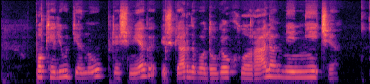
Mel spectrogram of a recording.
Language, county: Lithuanian, Vilnius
